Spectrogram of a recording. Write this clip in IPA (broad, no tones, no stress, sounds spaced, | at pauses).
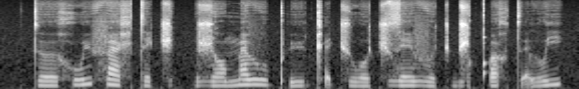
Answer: t̪ ɵː x w y f æ x t e t͡ʃ | ʒ ɔ m æ v u pʼ y kʼ ɛ̰ t͡ʃ w o t͡ʃ z e v ɵ t͡ʃ d͡ʒ ɵ qʼ u x t̪ ɛ̰ l u j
